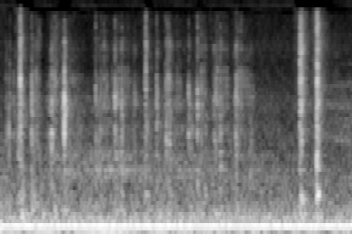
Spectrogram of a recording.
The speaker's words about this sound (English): if you hear me typing, it's because I'm multitasking.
